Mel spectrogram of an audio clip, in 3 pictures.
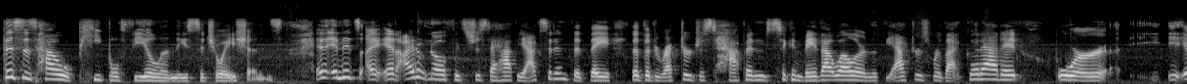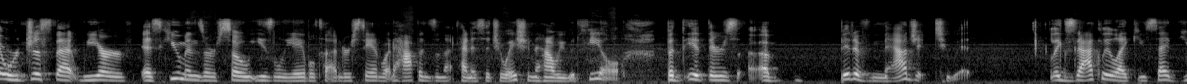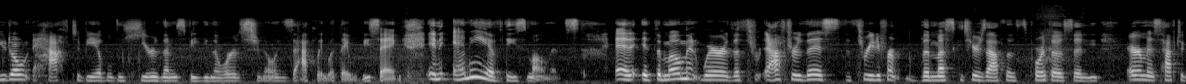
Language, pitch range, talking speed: English, 180-230 Hz, 210 wpm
